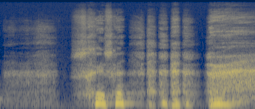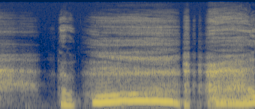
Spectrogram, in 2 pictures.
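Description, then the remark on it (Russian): A voice mimics a man's sleep apnea at night, with breathy gasps, strained groans and a long drawn-out snoring moan between short pauses. It sounds fairly loud. “Но он не знает, что, у него были, что он ночью не мог спать, что у него было апноэ, что он каждые несколько минут просыпался”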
